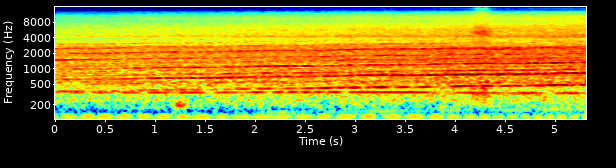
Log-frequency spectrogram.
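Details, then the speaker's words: 2006 Apple Xserve A1196 server booting a Snow Leopard disc: loud, steady fan roar with fixed whining tones that never slows; fans stuck at full speed because the replacement heatsinks lack temperature sensor wires. "The fans are not going to shut up because there's no wires for the heat sink temperature."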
